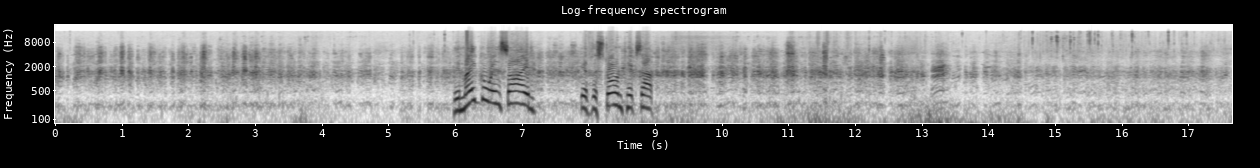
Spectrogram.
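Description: Ducks quack outdoors near a barn and pen in a winter snowstorm, a few loud bursts of raspy quacking in quick succession over steady wind noise, with someone talking.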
